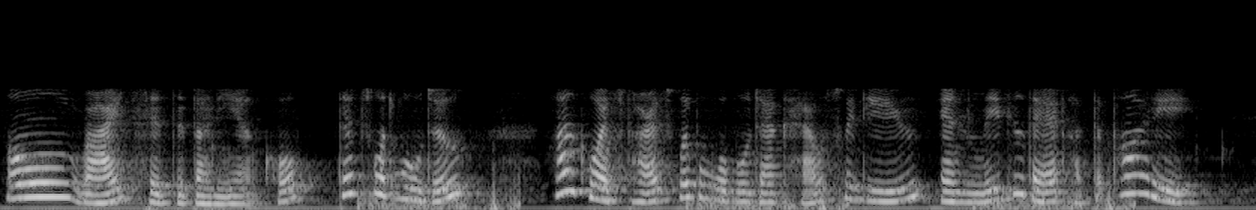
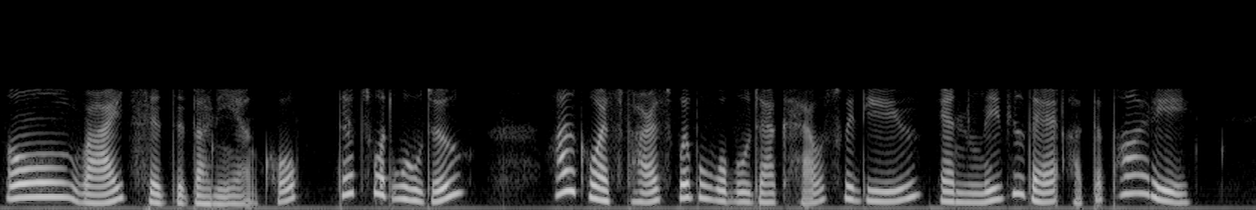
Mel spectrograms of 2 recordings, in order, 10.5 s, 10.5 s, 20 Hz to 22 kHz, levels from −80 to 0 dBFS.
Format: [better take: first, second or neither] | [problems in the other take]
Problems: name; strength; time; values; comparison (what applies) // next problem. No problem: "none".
second | background sound (Wind); 12 dB below the speech // room echo; dies away in 0.6 s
